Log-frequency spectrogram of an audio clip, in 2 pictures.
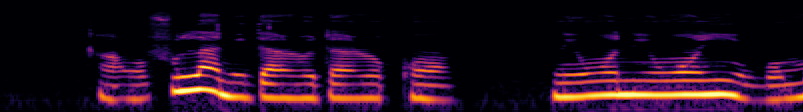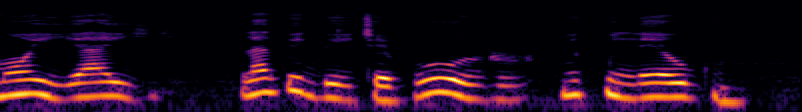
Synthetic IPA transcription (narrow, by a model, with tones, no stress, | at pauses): a˦˨w̃ɔ̃˧fũ˦la˦˨nĩ˨˧da˧ɾ̃ɔ̃˧da˧ɾ̃ɔ̃˧kã˧ | nĩ˧w̃ɔ̃˦nĩ˧w̃ɔ̃˦j̃ĩ˦˨ɡ͡bɔ˨˦mɔ̃˦i˦˨ja˨˦ji˨˦ | la˦ɡ͡be˦˨ɡ͡be˧i˨d͡ʒɛ˨bu˨˦o˦˨ɾu˨˧˦nĩ˦k͡pĩ˦˨lɛ˦o˦˨ɡũ˨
